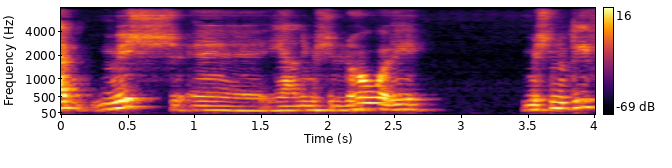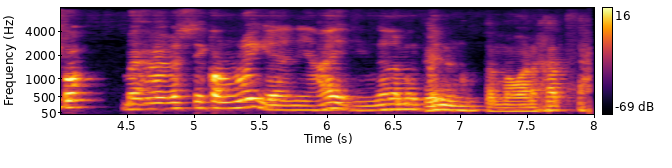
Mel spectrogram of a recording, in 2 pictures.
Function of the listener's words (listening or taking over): taking over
